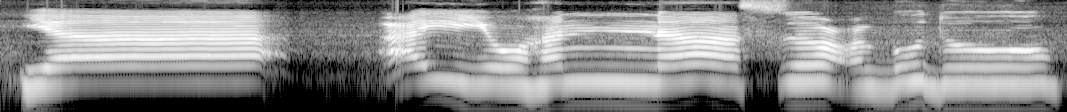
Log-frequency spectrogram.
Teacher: نون مشدد ہے، ایک الف برابر غنہ ہوگا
